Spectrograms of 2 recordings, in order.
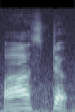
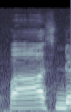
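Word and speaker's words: passed: पास्ट पास्ड नहीं पढ़ना। टी की साउंड आएगी। याद रखना यहां मैं टी प्रोनाउंस कर रहा हूं।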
